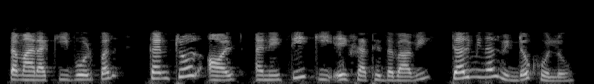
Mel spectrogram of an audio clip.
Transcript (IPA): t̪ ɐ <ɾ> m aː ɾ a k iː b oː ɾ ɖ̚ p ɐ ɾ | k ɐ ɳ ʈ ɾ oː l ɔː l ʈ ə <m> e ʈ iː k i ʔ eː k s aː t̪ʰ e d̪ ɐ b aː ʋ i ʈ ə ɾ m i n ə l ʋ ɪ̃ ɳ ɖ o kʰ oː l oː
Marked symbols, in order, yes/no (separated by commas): no, no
